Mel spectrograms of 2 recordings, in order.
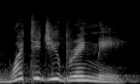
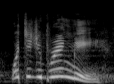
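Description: First: Said in the usual way. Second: Put-on high, demanding kid voice; mock child asking for gifts; greedy child. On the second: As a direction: whine it like a grabby child. Child greeting returning parent.

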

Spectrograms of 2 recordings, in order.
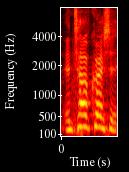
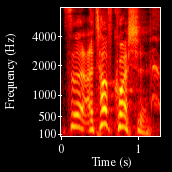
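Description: First: Laughing repeat. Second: Said in the usual way. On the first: Real, not acted. Preacher repeating his own line to the congregation with a chuckle. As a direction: chuckle through the words.

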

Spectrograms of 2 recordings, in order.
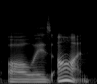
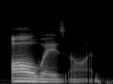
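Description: First: Always ON, with on stressed and a falling tune. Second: ALWAYS on, with always stressed and a falling tune. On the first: Teacher demonstrating the expected stress on on. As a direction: keep always light and land on on. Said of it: "instead of". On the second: Teacher demonstrating the Carters' stress on always. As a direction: hit always and let on drop. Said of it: "So we hear the emphasis". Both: Shown as a demonstration.

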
